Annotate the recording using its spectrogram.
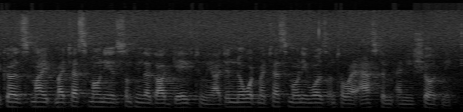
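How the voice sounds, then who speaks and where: Fairly quick, monotone delivery from a man at medium pitch, with flat intonation, hardly any pauses, audible room echo and noticeable background noise. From Lesotho. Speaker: guest speaker at church. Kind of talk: testimony. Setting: church service with audience. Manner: speaks in short segments for interpreter.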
